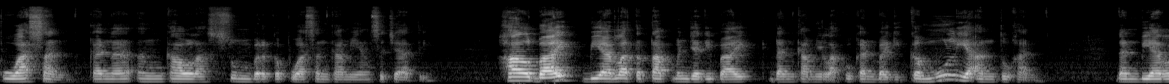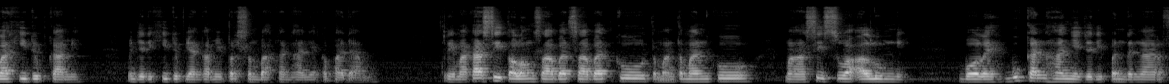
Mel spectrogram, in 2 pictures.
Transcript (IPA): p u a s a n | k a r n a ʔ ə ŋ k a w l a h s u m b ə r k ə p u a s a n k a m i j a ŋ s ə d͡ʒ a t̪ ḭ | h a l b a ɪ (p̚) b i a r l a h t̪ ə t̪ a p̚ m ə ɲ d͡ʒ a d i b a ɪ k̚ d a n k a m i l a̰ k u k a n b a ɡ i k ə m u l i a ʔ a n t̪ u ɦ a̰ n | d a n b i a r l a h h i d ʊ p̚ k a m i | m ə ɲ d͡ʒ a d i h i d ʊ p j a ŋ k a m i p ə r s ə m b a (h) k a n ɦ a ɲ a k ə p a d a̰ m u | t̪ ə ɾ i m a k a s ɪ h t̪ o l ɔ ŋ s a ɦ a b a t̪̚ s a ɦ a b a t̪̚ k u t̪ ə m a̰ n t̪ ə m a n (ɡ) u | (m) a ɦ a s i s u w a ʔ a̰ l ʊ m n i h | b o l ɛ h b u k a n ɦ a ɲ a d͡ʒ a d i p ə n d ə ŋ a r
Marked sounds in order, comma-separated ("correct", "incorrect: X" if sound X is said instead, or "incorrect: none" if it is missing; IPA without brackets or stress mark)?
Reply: incorrect: k̚, correct, incorrect: k, correct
